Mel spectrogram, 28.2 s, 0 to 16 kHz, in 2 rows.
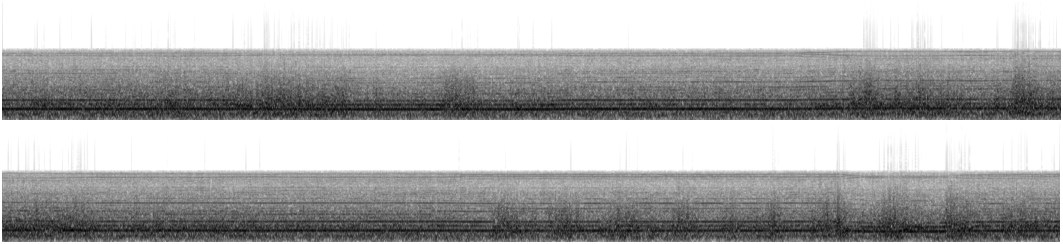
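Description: Brushless electric motor and pusher propeller of a Bixler 2 RC foam plane droning steadily in flight, heard close up from on board. The pitch holds nearly constant, dipping slightly near the end.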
